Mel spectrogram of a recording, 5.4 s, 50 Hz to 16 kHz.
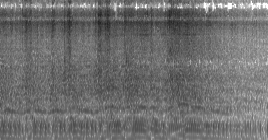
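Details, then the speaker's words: Sears GT 19.9 garden tractor, big-block engine with larger mufflers, first start after sitting about 2 years; steady throaty beat rising and falling slightly on throttle, even and unbroken, normal running that sounds torquey. "Oh, it sounds completely different. These mufflers are like another maybe half a size, if not another full size bigger than the 18's mufflers. It sounds good. It just sounds way more torquey."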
